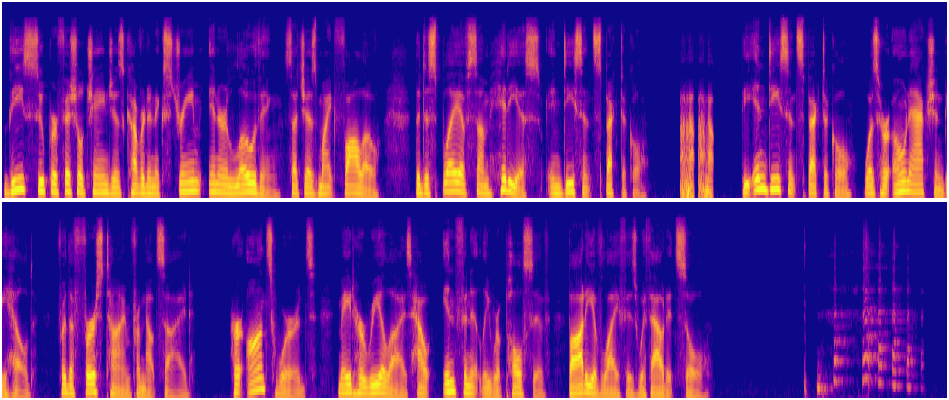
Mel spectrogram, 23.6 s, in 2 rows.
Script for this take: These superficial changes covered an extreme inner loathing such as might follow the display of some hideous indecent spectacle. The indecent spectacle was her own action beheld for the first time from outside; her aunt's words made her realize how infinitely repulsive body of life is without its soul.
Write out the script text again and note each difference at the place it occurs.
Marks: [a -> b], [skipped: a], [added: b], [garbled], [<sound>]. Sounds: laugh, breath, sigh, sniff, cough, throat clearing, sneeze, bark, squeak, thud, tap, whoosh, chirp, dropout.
These superficial changes covered an extreme inner loathing such as might follow the display of some hideous indecent spectacle. [laugh] The indecent spectacle was her own action beheld for the first time from outside; her aunt's words made her realize how infinitely repulsive body of life is without its soul. [laugh]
